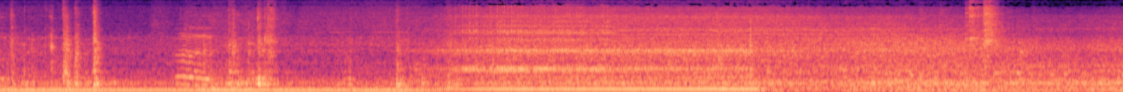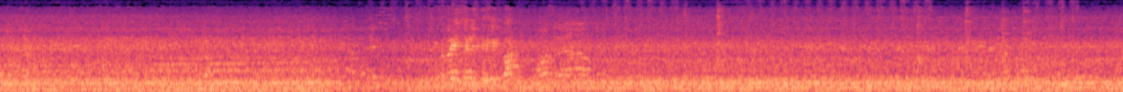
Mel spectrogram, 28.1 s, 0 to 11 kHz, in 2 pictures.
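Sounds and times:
lathe motor humming: 5.2 - 10.7.

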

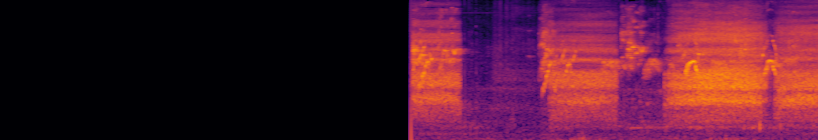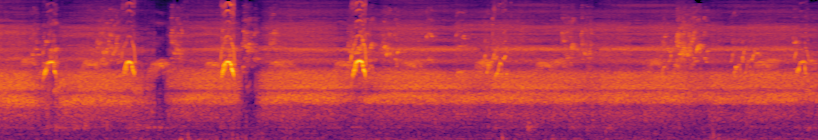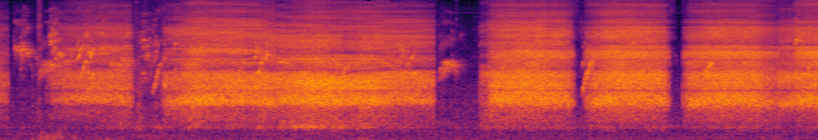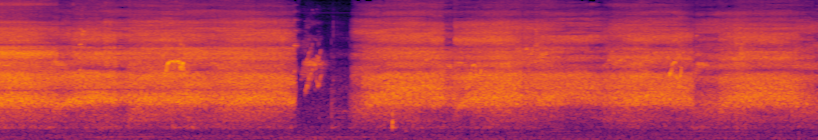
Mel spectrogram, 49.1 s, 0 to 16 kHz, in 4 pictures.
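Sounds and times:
nestlings raspy hissing chorus: 6.2 - 7.0, 8.1 - 49.0
sharp squeaky bird calls: 6.2 - 7.0, 8.1 - 49.0.

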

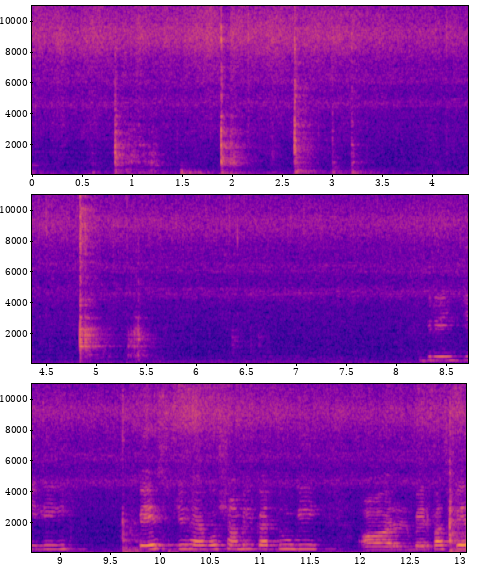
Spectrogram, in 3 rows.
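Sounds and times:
onions sizzling in oil: 0.0 - 13.0
spatula scraping and knocking pan: 0.6 - 3.4.

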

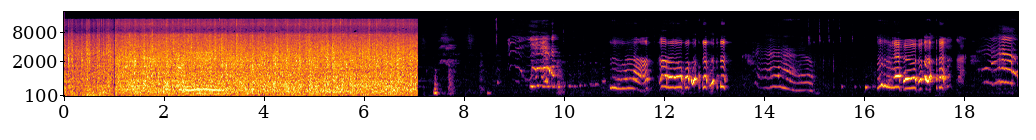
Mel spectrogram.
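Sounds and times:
rain falling: 0.0 - 7.1.

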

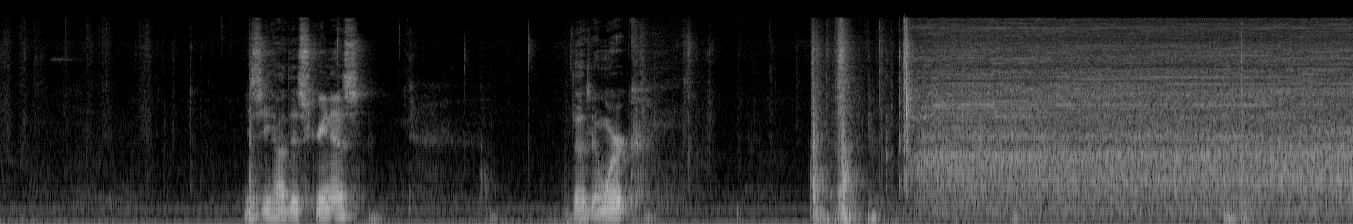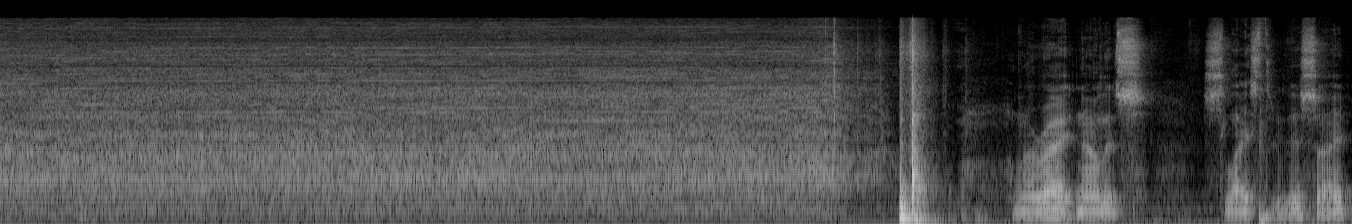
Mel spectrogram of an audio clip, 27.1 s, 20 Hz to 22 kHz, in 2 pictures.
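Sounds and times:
heat gun blowing: 9.0 - 23.0.

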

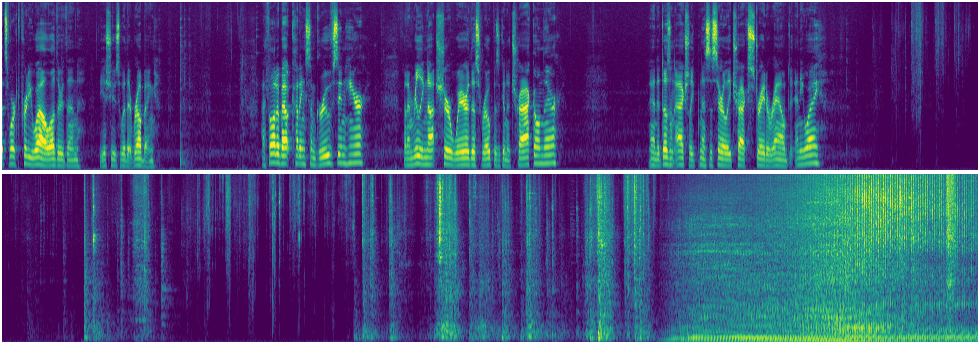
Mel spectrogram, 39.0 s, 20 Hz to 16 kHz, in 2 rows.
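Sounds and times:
engine running loudly: 32.7 - 39.0.

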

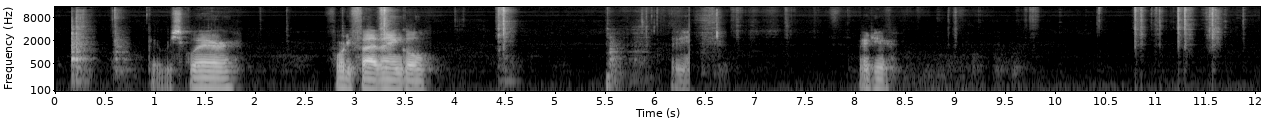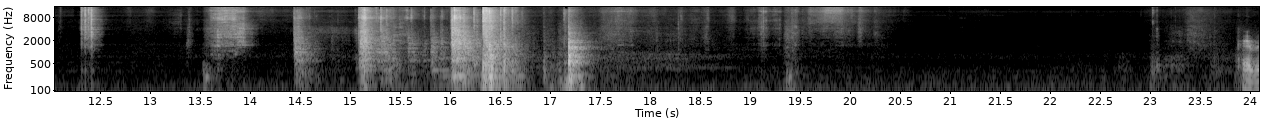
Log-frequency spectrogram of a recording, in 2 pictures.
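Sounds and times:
metal clattering on workbench: 14.4 - 17.4.

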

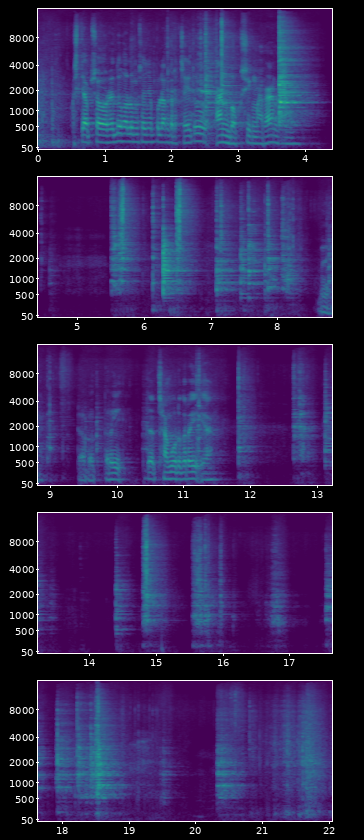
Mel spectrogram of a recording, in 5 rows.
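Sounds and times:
utensils scraping ceramic plate: 1.9 - 3.9, 5.5 - 13.5, 14.4 - 17.0, 20.3 - 21.8
utensils knocking on metal pan: 3.6 - 4.2.

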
